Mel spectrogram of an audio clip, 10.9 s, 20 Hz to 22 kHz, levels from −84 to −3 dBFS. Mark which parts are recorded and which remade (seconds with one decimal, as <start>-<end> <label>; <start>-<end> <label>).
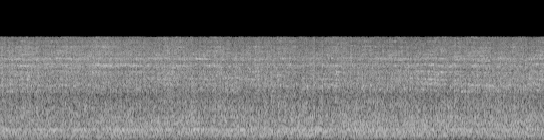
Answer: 0.0-1.5 recorded; 1.5-2.7 remade; 2.7-10.9 recorded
